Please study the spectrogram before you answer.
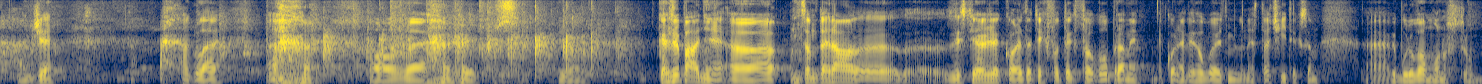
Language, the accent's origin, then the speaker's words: Czech; Czechia; jsme Češi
